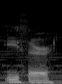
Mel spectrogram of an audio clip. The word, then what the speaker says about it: Aether: by the Google that it's supposed to be pronounced ether still not a hard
